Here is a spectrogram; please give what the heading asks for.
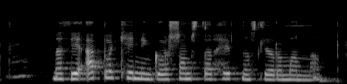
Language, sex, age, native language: Icelandic, female, 12, Icelandic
